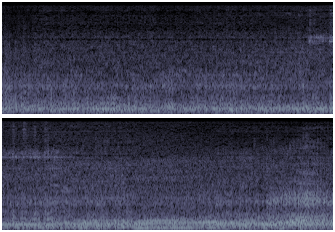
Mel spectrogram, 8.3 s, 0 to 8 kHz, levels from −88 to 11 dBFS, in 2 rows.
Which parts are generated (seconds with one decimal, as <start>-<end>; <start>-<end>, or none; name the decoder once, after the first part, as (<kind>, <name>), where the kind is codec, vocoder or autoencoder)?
0.0-5.8 (vocoder, HiFi-GAN); 6.8-8.3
